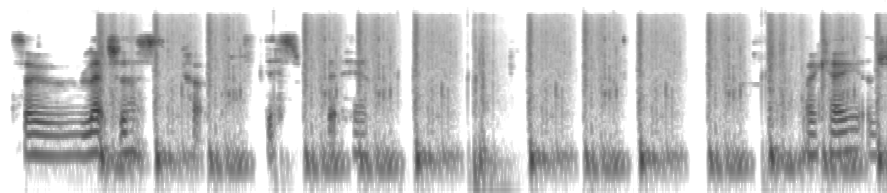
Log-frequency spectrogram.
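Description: Dirt crunches with quick, repeated digging strokes.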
